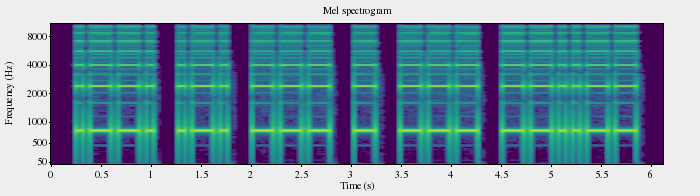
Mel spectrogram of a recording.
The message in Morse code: PROTO,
